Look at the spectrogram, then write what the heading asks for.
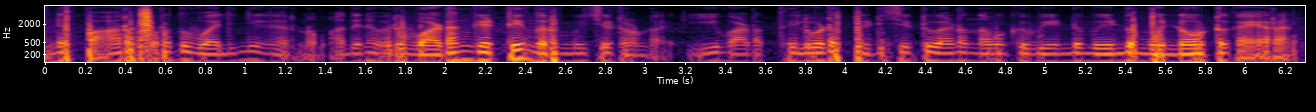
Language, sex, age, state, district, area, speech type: Malayalam, male, 30-45, Kerala, Idukki, rural, spontaneous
